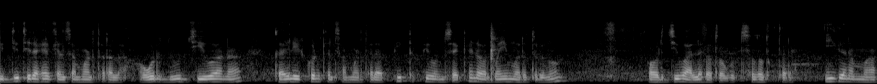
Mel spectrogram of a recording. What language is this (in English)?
Kannada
